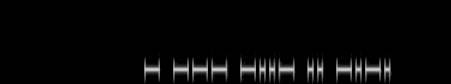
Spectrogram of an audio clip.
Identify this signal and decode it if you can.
Morse code, heard as a keyed tone, about 25 wpm, 700 Hz. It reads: TOXIC
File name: 5 Letter Words - First 3 Letters Given - 25wpm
